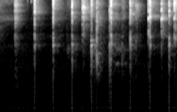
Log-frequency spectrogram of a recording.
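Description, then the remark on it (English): A quick series of about ten sharp, crisp hand claps in a slightly uneven rhythm, bright and snappy, with no voices. “Clap.”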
